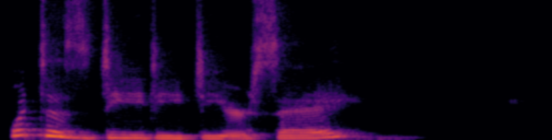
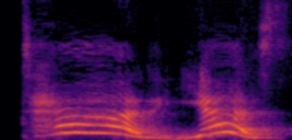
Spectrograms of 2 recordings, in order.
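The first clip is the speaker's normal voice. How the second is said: high, loud, pleased cheer; excited confirmation; 10 semitones higher, 6 dB louder than usual. Pretend. Teacher confirms the child's word, excited cheer. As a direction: exclaim it like a right answer.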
